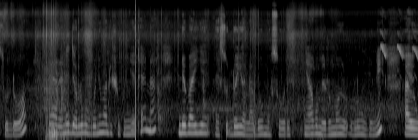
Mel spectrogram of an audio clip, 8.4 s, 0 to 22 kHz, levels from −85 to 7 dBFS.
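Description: At 0.94 s and again at 2.71 s, a sharp, loud click cuts into the speech. Both are a file header played as audio. Separate pieces were joined with their WAV headers left in. Those header bytes play as raw samples, producing a brief snap unrelated to the speech.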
